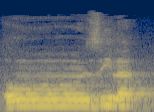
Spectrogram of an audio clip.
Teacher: nunnya diikhfakan disembunyikan namun juga masih ada bekasnya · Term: ikhfa Hakiki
